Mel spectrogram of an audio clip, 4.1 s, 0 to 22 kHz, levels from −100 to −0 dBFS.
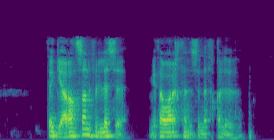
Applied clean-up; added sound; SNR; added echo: none; none; none; none.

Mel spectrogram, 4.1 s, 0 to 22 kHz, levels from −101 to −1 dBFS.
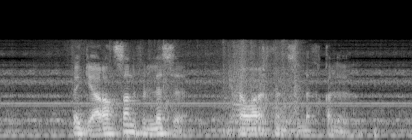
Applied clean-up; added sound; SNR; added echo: none; Squeak + Engine / Tools; 10 dB; none.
